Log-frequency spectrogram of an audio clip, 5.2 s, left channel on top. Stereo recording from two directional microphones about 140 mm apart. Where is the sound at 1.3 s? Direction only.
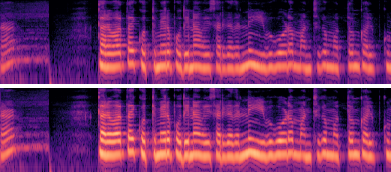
15° right (ahead or behind).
